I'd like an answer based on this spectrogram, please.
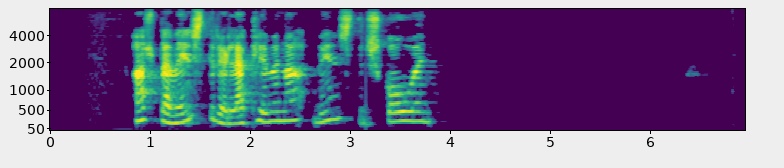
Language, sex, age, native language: Icelandic, female, 60-69, Icelandic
